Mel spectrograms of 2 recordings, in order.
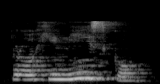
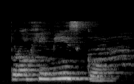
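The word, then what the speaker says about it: προγινώσκω: a entender desde el verbo en griego que se pronuncia así o se describe así progin isco progin isco Que traduce conocer De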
